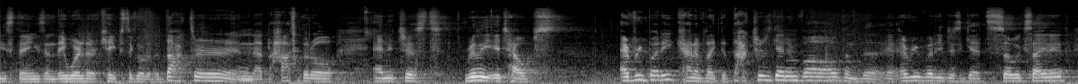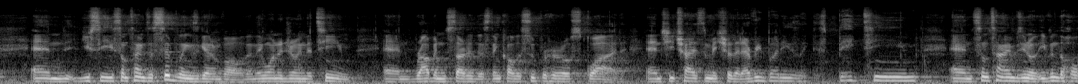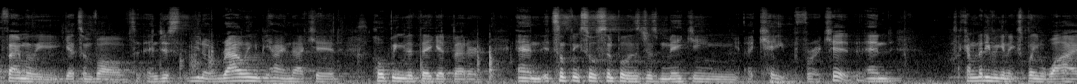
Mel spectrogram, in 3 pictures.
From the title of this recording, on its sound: Geek Therapy at SDCC 2013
